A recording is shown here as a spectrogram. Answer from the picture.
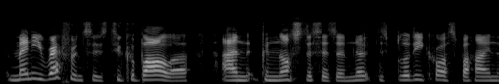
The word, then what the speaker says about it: Gnosticism: You don't have to pronounce the G. Like, oh, Gnosticism.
